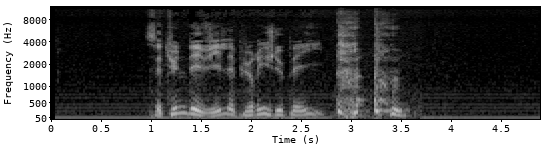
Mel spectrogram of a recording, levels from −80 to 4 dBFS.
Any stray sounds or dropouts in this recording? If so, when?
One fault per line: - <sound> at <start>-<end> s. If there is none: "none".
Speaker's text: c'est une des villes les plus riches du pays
- cough at 2.8-3.6 s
